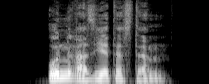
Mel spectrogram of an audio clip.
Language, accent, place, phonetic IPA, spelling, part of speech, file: German, Germany, Berlin, [ˈʊnʁaˌziːɐ̯təstəm], unrasiertestem, adjective, De-unrasiertestem.ogg
- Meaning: strong dative masculine/neuter singular superlative degree of unrasiert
